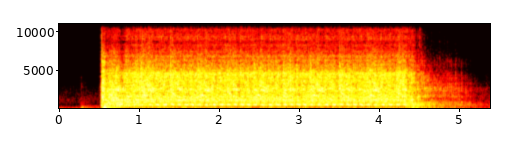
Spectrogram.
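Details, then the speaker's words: Abandoned K5 Blazer, crank-no-start during spark check: steady starter whir about four seconds, engine never catches or coughs; no visible spark, so ignition testing follows. "don't think she has any fire. So I will pull out my probes and we'll go to testing on this thing."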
